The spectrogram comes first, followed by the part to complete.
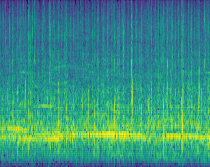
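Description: Large concert crowd cheering and clapping, with sharp claps from hands close by and a steady held note running underneath.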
